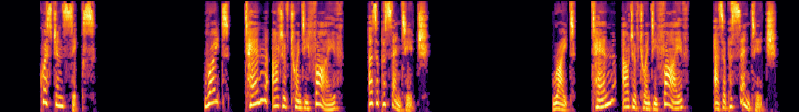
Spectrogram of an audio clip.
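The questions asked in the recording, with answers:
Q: Write 10 out of 25 as a percentage.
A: 40%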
